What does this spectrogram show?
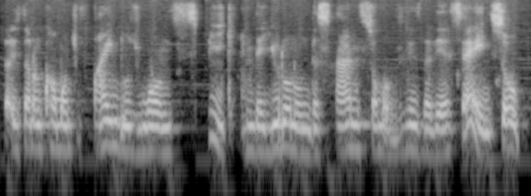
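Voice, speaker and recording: Nigerian man, husky warm voice, repeats words as he explains, dull lo-fi audio, faint music behind. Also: medium pitch, little pitch movement, moderate pace. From Nigeria (Lagos). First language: Yoruba. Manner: explains step by step, with many restarts and repeated words. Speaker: guest, game developer. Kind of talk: interview conversation.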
